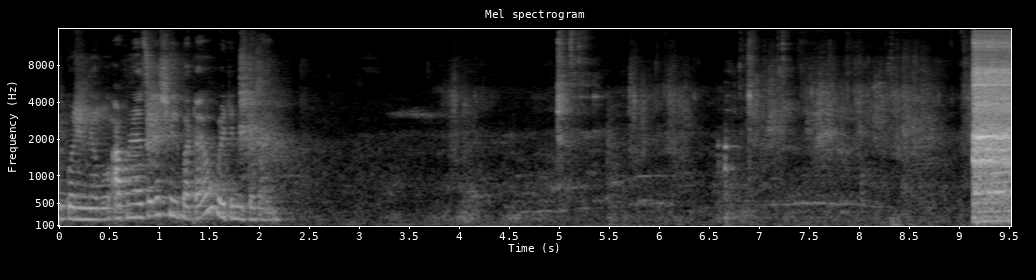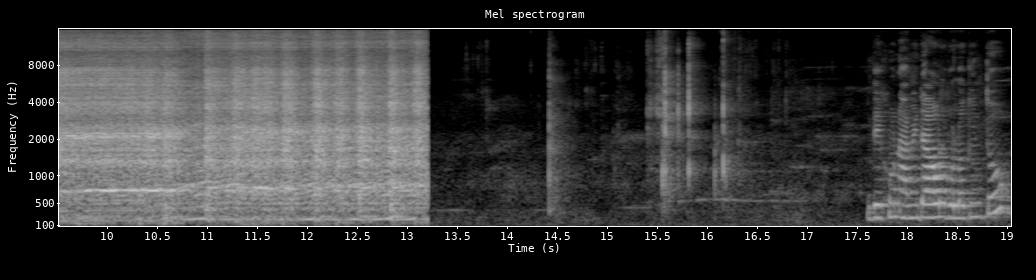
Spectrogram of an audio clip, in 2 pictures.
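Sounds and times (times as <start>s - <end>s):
mixer grinder grinding lentils: 9.2s - 13.2s.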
